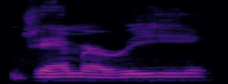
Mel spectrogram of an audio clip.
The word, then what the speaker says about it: Jamaree: Um, people can't pronounce my first name. Um, so what did they say? – Jammaree. Yo, I promise you. Um, they call me Jumanji.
